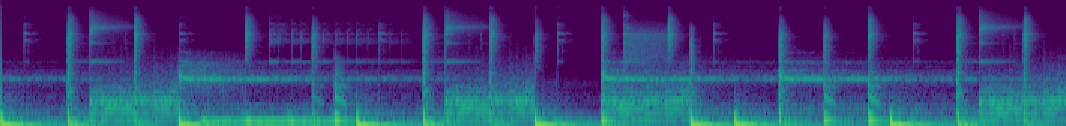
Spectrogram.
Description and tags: Produced for ambient music and world beats. Perfect for a foundation beat.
